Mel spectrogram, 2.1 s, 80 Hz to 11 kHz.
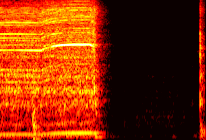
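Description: Power drill driving a 1½-inch Irwin spade bit down into clamped wooden boards: the motor whines steadily, rising a little in pitch, then stops about a second in.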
